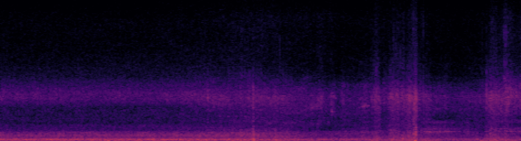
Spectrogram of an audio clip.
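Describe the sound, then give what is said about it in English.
A steady, dense hum of many honeybees buzzing around an open hive box during a hive inspection, with bees on the inner cover, a continuous droning swarm sound with no talking, holding even in loudness throughout with a couple of faint knocks. “Grab the inner cover. There's stupid bees on it.”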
